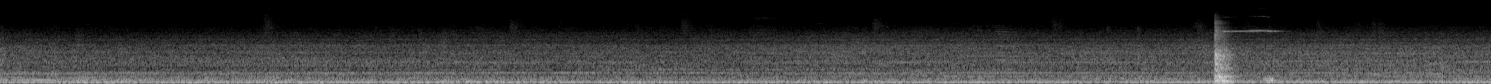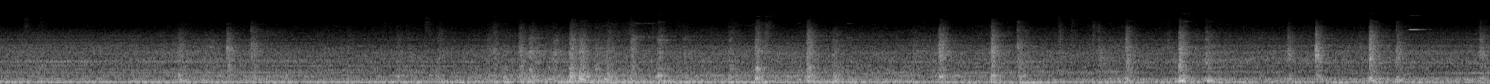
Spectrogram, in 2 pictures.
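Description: Running noise of a moving passenger train, heard from the vestibule of a UIC-Z1 coach hauled by a Bombardier-ADtranz DE 2000 diesel locomotive: a steady low drone with a held tone. There is one sharp knock about twelve seconds in. In the second half, wheel clicks over rail joints come more and more often.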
